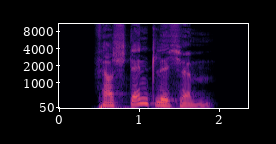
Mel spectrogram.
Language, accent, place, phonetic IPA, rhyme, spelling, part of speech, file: German, Germany, Berlin, [fɛɐ̯ˈʃtɛntlɪçm̩], -ɛntlɪçm̩, verständlichem, adjective, De-verständlichem.ogg
- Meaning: strong dative masculine/neuter singular of verständlich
